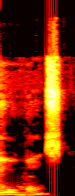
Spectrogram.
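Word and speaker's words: hummus: En realidad, esa Hay que pronunciarla porque es una transcripción al inglés y esa transcripción al inglés implica que la H se pronuncia de una forma que para nosotros sería como la J.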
